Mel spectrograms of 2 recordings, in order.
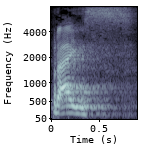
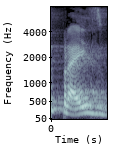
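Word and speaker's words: price: Then प्राइस, प्राइज कई सारे से मिस प्रोनाउंस करते हैं, वो इसे प्राइज बोलते हैं, बट इट इज नॉट प्राइज, इट इज प्राइस, प्राइस।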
